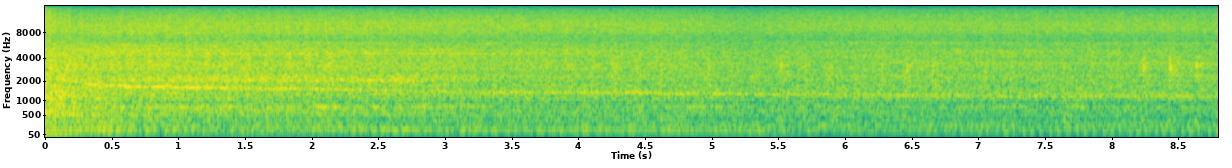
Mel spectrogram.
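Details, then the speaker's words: 99 GMC with 2013 Silverado 2500HD 6.0 V8 swap, after replacing injector number eight for fuel smell from passenger exhaust: steady even idle with no pops or misses, earlier exhaust popping gone. "I don't hear that pop back here that I used to hear they used to pop every once in a while it sounds good"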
